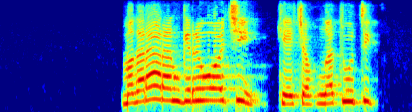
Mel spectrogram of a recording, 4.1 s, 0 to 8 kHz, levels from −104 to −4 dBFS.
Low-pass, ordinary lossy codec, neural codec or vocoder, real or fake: 7.2 kHz; Opus, 16 kbps; none; real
